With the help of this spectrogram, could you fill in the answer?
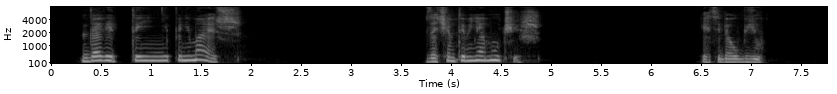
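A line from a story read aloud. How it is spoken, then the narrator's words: Plain. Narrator (Russian): сказал Давид Эннеру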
